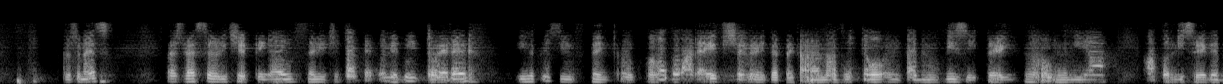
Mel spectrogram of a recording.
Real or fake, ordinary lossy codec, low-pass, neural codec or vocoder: fake; none; 7.2 kHz; codec, 44.1 kHz, 0.9 kbps, DAC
